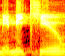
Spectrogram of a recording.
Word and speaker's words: Mimikyu: My only complaint is the pronunciation being Mimikyu when it's clearly a pun of mimic you.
